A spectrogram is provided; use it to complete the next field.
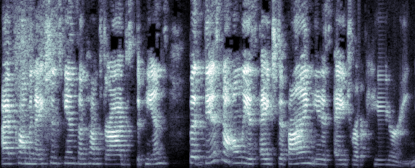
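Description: Speaking with a Southern US accent, a woman at high pitch talks at a moderate pace with hardly any pauses, and audible room echo sits over a quiet background. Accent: US South. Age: 20s. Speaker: beauty product consultant; beauty product consultant host. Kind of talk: live product demo; live sales demo chat. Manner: animated. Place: home room. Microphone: webcam.

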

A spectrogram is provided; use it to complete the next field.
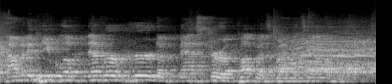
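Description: Over crowd noise in the background, a man speaks with audible room echo. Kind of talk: stage banter with audience. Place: bar. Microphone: pa.

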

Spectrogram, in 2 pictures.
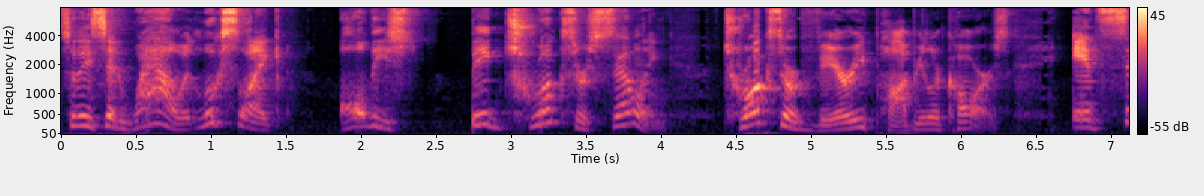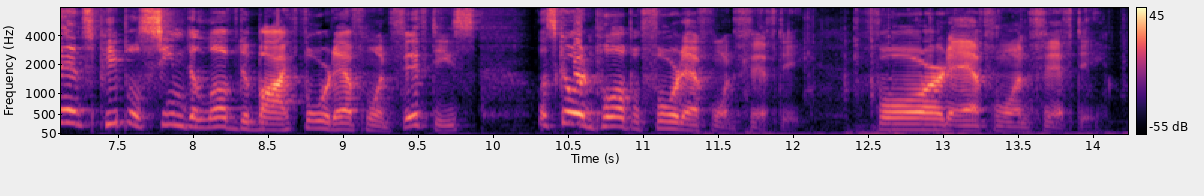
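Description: A man speaks at a moderate pace against a quiet background. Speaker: finance commentator. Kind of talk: mocking screen-share commentary. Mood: sarcastic, mocking.

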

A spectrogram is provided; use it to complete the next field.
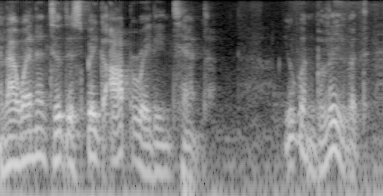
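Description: With vocal fry and a slightly mellow tone, a man talks at a fairly quick pace through big pitch swings. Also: medium pitch for a man.

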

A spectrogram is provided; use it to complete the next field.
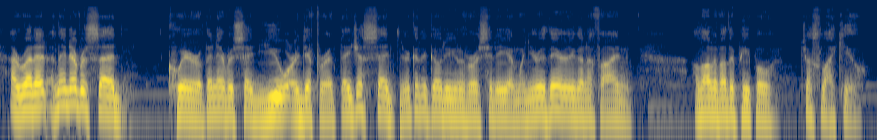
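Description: A man at a fairly quick pace with faint music in the background. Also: ordinary pitch variation. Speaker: interviewee. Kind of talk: interview answer. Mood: reflective, calm. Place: home room. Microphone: lapel.

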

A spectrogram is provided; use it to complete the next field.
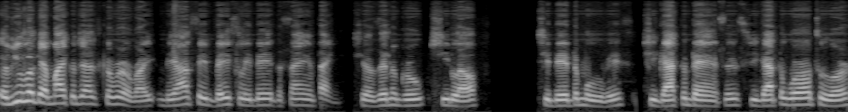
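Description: A man with an American accent uses a normal speaking voice, fairly high in pitch with ordinary variation, at a fairly quick pace in a dry, close sound with no echo. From US South. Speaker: podcast co-host. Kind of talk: casual chat.

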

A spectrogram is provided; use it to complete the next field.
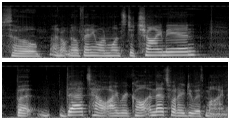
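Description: Her pace is moderate. The woman's pitch moves up and down in a typical way. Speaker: horticulture instructor and show host. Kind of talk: call-in gardening show. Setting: studio. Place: studio. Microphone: lapel.

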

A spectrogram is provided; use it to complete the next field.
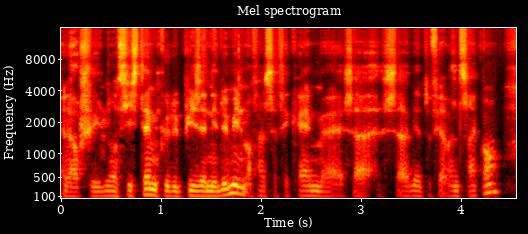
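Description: The background stays quiet. Over it, a man talks. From France, Grenoble (Alps); France. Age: 40s. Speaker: neurologist; interview guest. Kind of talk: casual chat. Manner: halting. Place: home room.

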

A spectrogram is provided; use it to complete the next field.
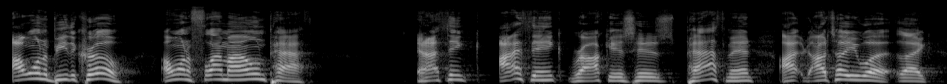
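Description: Projecting his voice over a quiet background, a man speaks fairly slowly in a bright, sharp tone with ordinary pitch variation. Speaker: music reaction creator. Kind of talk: casual reaction commentary. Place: studio. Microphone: studio mic.

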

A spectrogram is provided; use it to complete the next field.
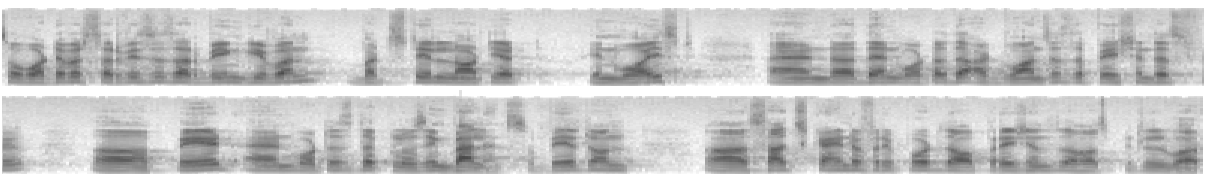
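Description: Against a quiet background, a man speaks fairly quickly in a monotone, flat intonation. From India. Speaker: software consultant; conference presenter. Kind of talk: conference talk. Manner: hesitant, many fillers. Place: hall. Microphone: podium.

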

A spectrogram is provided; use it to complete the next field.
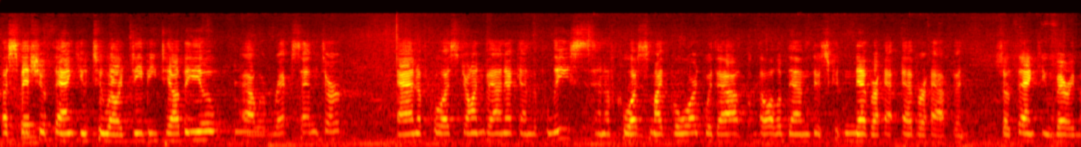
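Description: Amid noticeable background noise, a woman talks at a fairly slow pace with fairly even intonation. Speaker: event organizer host. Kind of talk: public announcements. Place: open country. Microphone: handheld.

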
